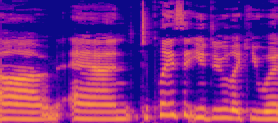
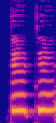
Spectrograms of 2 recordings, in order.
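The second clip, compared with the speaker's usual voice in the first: high-pitched toot toot; horn imitation; 12 semitones higher than usual. Co-host explaining she tooted her horn, high toots.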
